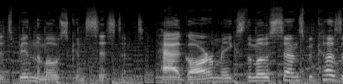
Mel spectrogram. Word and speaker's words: Haggar: of the last name, it causes a long A sound, proving at the very least that the last name is pronounced Haga. Now I know there will be skeptics that will say, but we don't live in Japan. That's true, but if the last few games have English voiceovers saying Haggar, I feel like that's evidence enough that we should be pronouncing it that way.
